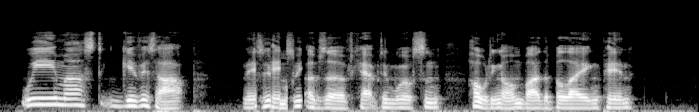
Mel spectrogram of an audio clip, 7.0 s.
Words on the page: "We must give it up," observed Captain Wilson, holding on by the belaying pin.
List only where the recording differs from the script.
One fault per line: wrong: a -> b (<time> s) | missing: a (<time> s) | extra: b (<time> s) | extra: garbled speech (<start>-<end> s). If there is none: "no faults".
extra: garbled speech (2.4-3.0 s)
